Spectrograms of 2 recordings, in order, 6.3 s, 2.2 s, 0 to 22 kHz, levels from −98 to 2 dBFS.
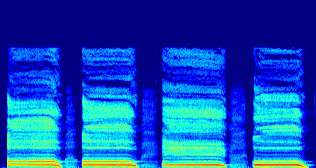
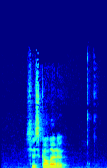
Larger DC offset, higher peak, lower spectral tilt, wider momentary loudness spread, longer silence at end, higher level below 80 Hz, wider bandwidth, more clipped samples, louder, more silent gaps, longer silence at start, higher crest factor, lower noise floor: neither; first, -4 dBFS vs -16 dBFS; about the same, -5 dB/octave vs -4.5 dB/octave; second, 12 LU vs 15 LU; second, 0.2 s vs 0.85 s; about the same, -70 dBFS vs -74 dBFS; second, 9.6 kHz vs 16 kHz; neither; first, -16 LUFS vs -33 LUFS; neither; second, 0.15 s vs 0.55 s; second, 12 dB vs 20 dB; second, -58 dBFS vs -72 dBFS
